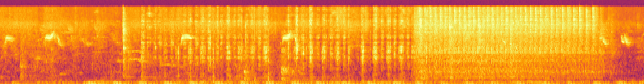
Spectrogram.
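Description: A broad steel blade cutting and shaving the point of a wooden spinning top against a wooden plank: sharp chops at first, then a steady rasping scrape of about four seconds from about eight seconds in. A bird chirps now and then, over a low throbbing in the background.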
